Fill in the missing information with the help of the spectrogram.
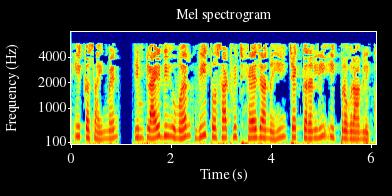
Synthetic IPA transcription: ɪkɐsaːɪnmẽɳʈ | ɪ̃mplaːid̪iʊməɾʋiːt̪oːsaʈʰʋɪt͡ʃhɛd͡ʒaːnɐɦĩt͡ʃɛːkːɐɾənliʔɪk̚pɾoːɡɾaːmlɪkʰː

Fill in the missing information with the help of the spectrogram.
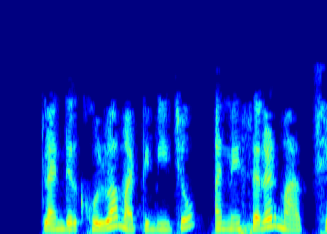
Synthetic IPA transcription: plɛ̃ɳɖəɾkʰolʋamaʈebid͡ʒo | ənesəɾəɭmaɾɡ̚t͡ʃʰe

